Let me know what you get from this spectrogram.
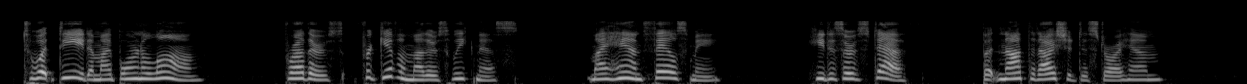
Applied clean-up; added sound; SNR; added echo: none; none; none; none.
